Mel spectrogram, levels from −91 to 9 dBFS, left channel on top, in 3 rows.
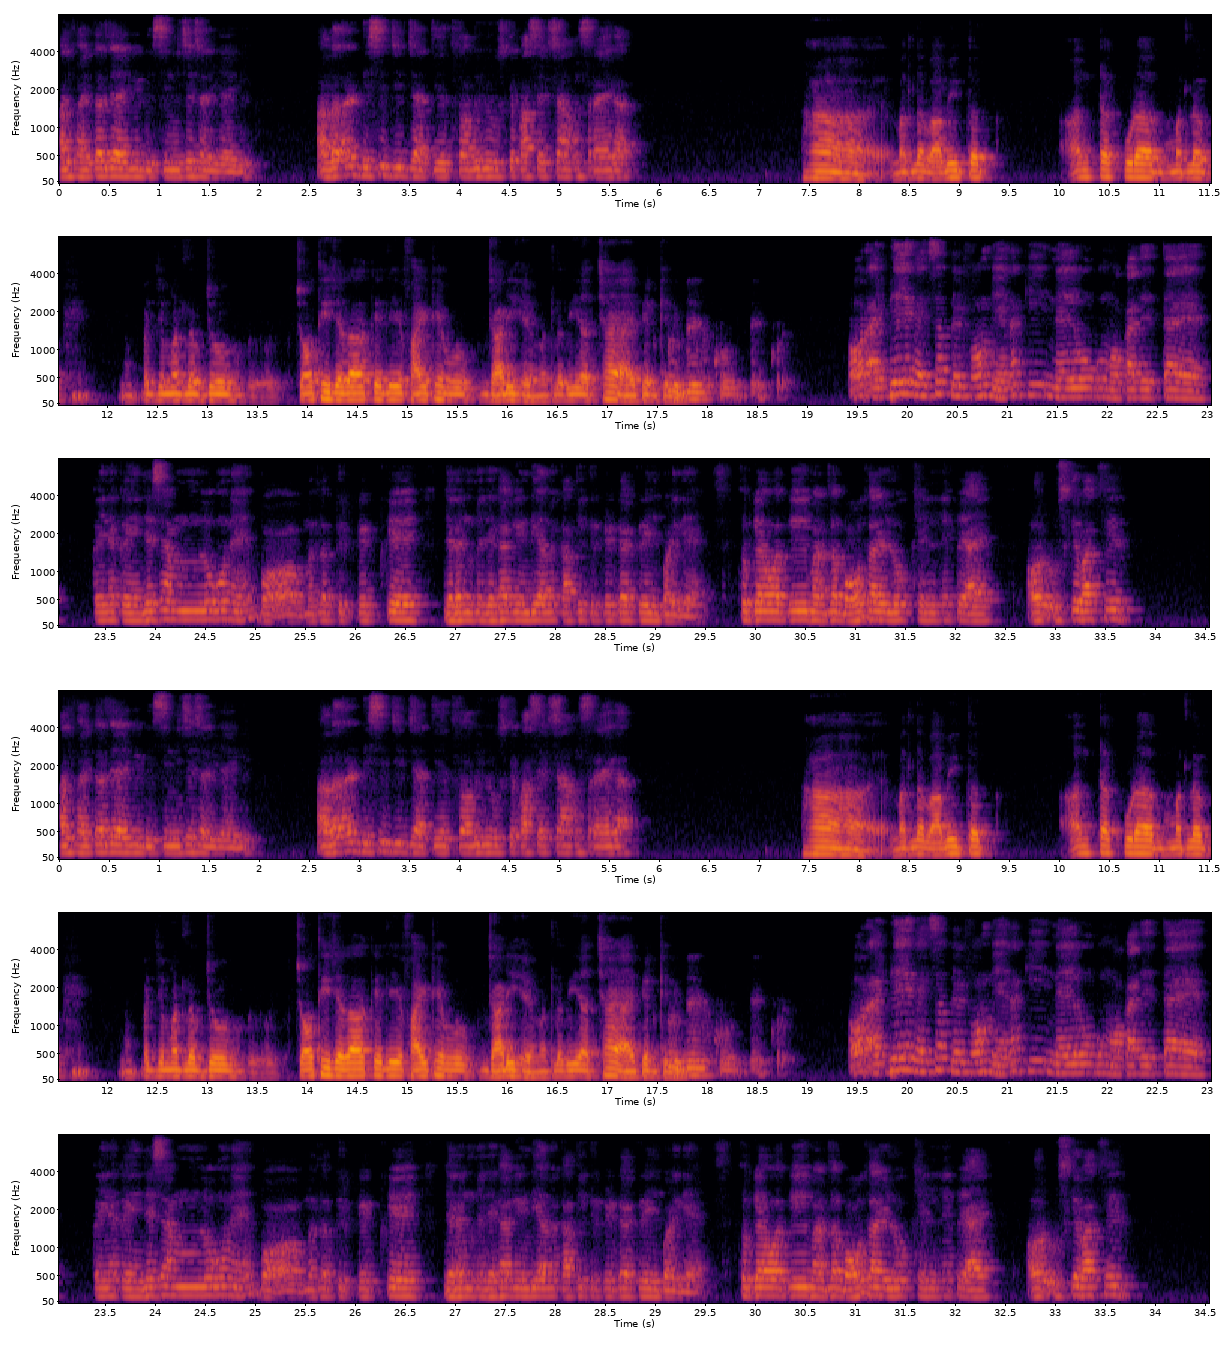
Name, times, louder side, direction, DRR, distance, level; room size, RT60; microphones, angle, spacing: voice 1, 0.0-1.9 2.6-5.7 17.6-18.6 19.4-22.9 23.4-26.6 26.9-29.4 29.9-32.3 32.7-33.7, left 1 dB, 10° left, -5 dB, 1.4 m, -31 dB
voice 2, 7.4-9.2 10.1-11.8 12.1-17.8, right 1 dB, 15° right, 7 dB, 0.5 m, -23 dB
8.7 x 4.1 x 4.1 m, 0.33 s
head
